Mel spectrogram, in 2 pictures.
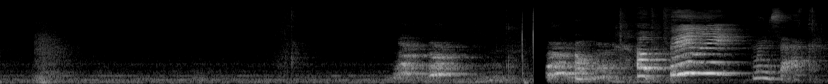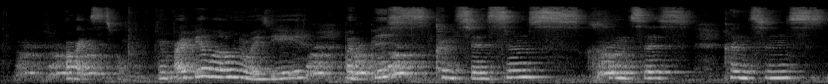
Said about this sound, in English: Sorry, my dog is barking.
